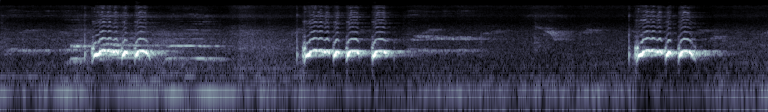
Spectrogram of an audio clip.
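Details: Local zebra dove (perkutut) in full song, used to draw other zebra doves into singing. Three mellow coos, each opening with rapid choppy notes and fading into a drawn-out tone. A low steady hum runs underneath.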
